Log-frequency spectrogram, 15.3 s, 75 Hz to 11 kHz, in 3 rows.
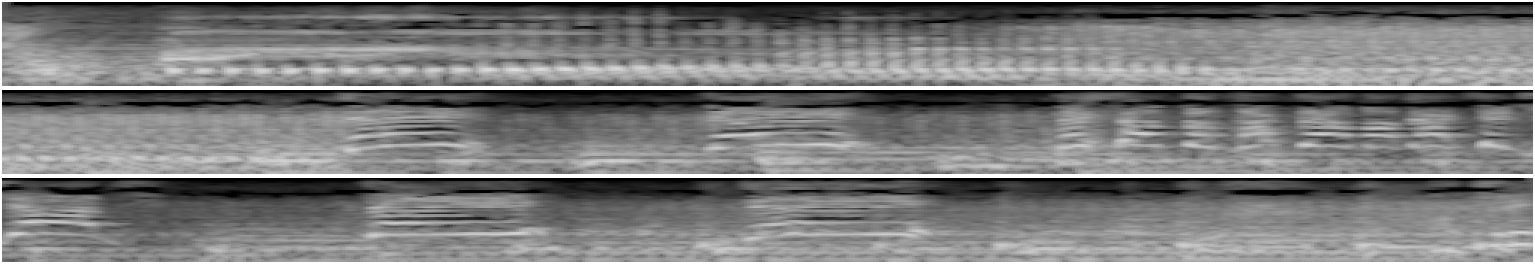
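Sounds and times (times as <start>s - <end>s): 
swooping vocal sounds: 0.0s - 3.8s
tractor engine idling: 0.8s - 15.3s.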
